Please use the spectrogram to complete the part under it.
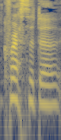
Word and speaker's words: Cressida: Cressida is the correct pronunciation. But yeah, it happens a lot.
